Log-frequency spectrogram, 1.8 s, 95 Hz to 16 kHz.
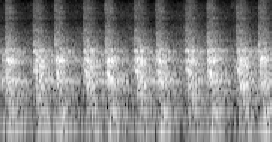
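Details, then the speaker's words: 2016 Can-Am Defender HD10 XT 60-degree V-twin, 1035 miles, sat abandoned about five years: steady cranking, about six even compression pulses a second, never catches; suspected fuel, later found stuck injectors; crank no start. "it sounds like it's got compression again it's a 1035 mile rig so what we're going to go with is we think it's fuel it's you know electric fuel pumps it's been sitting a long time"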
